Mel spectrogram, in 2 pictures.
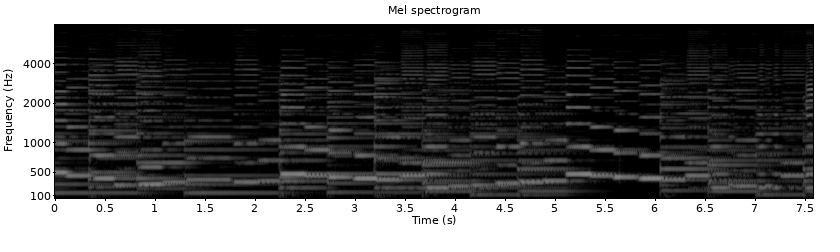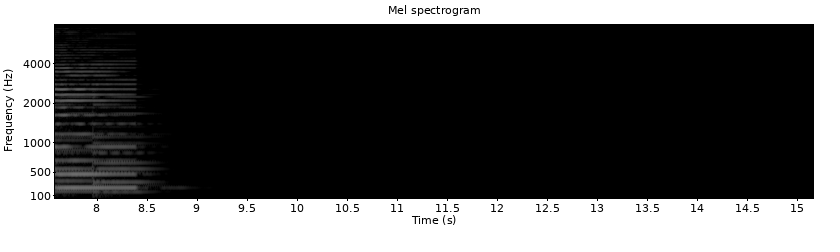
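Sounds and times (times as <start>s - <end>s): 
saxophone playing a mazurka: 0.0s - 9.0s.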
